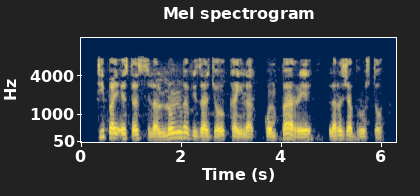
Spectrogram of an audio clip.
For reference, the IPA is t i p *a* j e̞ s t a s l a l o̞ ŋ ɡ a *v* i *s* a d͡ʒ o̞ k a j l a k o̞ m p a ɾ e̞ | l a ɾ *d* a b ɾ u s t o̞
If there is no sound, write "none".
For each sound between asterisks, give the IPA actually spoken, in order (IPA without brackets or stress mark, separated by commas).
a, v, z, d͡ʒ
